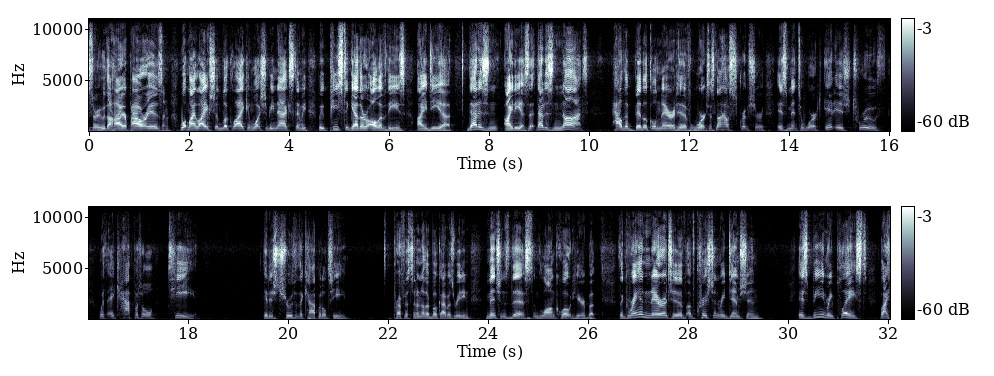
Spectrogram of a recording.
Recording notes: Sunday Morning Sermon Audio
